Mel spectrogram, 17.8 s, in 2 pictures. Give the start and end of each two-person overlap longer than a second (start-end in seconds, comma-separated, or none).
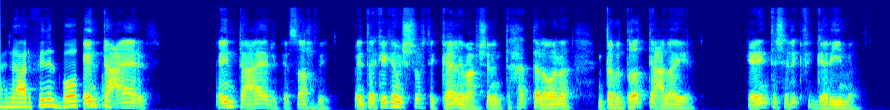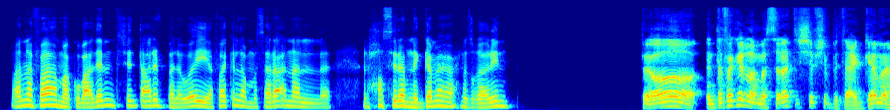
none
